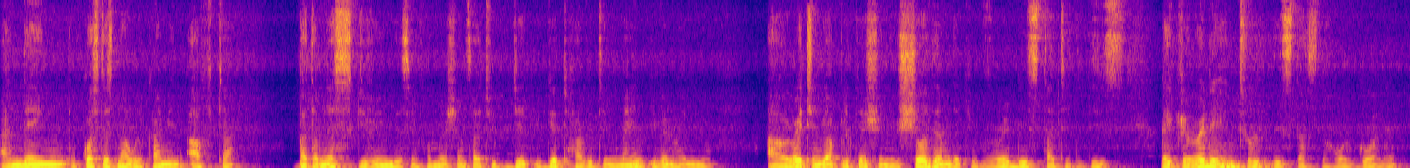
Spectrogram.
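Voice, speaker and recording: The voice is soft-spoken and somewhat breathy, with a dark, mellow tone. It moves at a fairly quick pace in monotone, flat intonation. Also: man, medium pitch for a man. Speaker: student club leader. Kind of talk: online info session. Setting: video call.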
